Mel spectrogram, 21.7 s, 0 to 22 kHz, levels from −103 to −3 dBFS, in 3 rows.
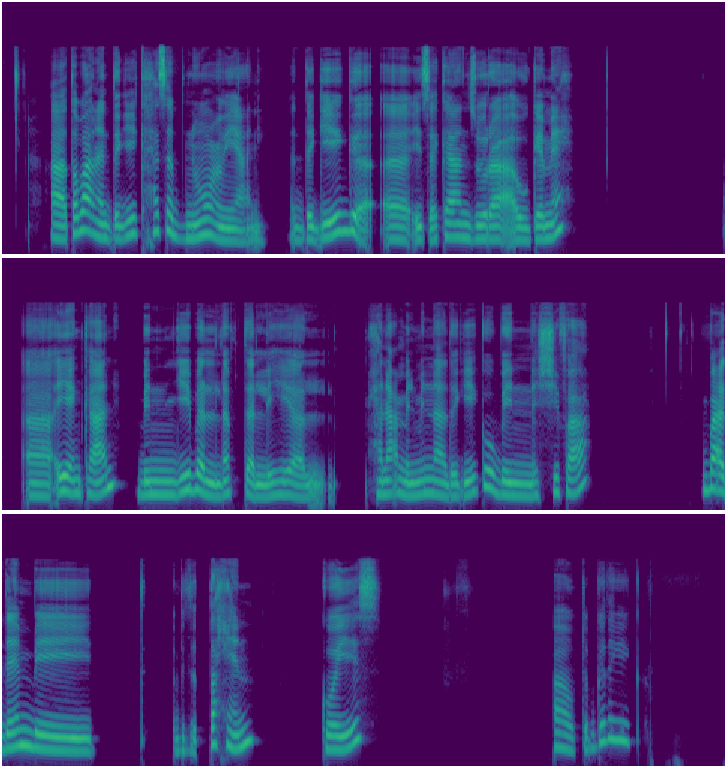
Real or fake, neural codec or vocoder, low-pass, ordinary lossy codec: real; none; none; none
